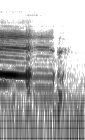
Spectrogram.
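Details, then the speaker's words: Baby girl during ear piercing, described as a little miserable; brief high-pitched infant wail fading at the end; infant crying. "okay so she's gonna place her ears so guys she's a little miserable"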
